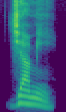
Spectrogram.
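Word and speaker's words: cami: Jadi, di bahasa Turki huruf C itu dibacanya persis kayak huruf J kita di kata jalan. Gampang kan? Makanya kata untuk masjid jami itu dibacanya jami.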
